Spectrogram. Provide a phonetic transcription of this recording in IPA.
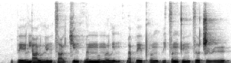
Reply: p e˧˥ ɪ̯ l j ɑ˧˥ ʊ̯ l y˧˥ n t͡s ɑ̰˨˩ ʊ̯ t͡ɕ y˥˩ n f w ə˥ n n̪ u˥˩ n̪ ɤ˥ l ḭ˨˩ n pʰ w ä˦ p e˥˧ ɪ̯ pʰ ɤ˥˩ ŋ p i˧˥ t͡s ɤ˥˧ ŋ t̪ y˥˧ n t͡s ɹ̩˥˩ ʈ͡ʂ ɻ̩˩ ɻ ɻ̩˧˥

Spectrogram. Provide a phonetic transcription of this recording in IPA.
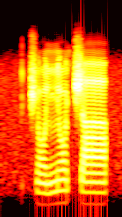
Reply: t͡ʃ ɔ̃˧ ɲ ɔ̃˦ t͡ʃ a˦

